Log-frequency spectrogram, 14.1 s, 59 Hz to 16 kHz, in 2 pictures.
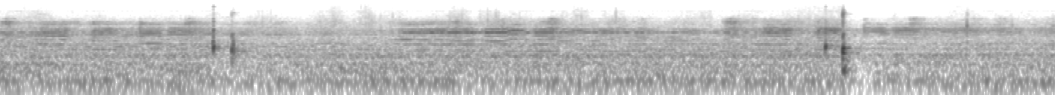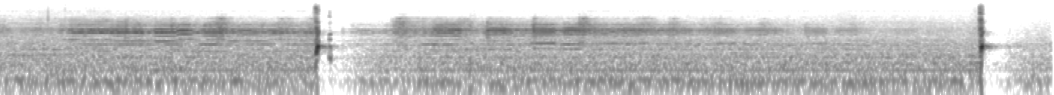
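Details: Baby hiccupping: four brief, sharp hiccups spaced several seconds apart, with soft music in the background. Recorded in 2011 on a Flip Video camera.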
